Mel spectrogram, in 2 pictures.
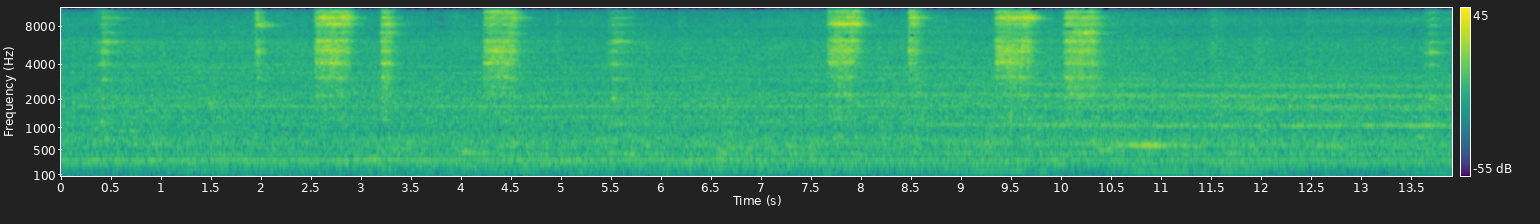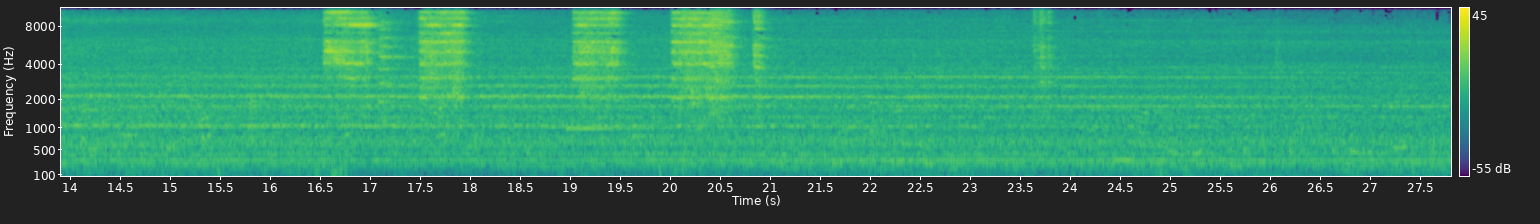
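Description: Great Western Railway Class 800-series train running past with a steady hum and repeated short, high-pitched wheel squeals that come and go through most of the pass.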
